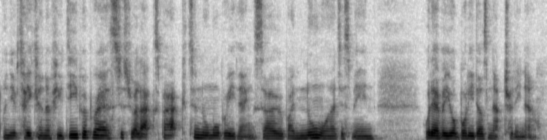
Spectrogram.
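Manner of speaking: unhurried meditation voice, leaving space to breathe; guided meditation. Acted. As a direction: lead them gently into stillness, phrase by phrase.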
